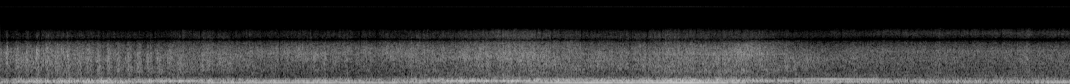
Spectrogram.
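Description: Fairey Rotodyne compound gyroplane running on the ground after landing, its Napier Eland turboprops and rotor turning: a steady low drone under a hiss. It swells to its loudest about seven seconds in, then eases off.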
